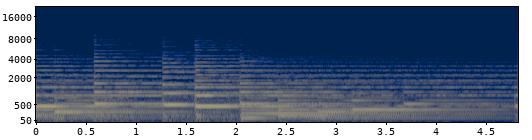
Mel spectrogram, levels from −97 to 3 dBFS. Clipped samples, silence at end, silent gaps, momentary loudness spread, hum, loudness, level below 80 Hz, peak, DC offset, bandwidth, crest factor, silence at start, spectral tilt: under 0.1%; 0 s; none; 17 LU; none; -42 LUFS; -72 dBFS; -28 dBFS; under 0.1%; 7.4 kHz; 16 dB; 0 s; -8 dB/octave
